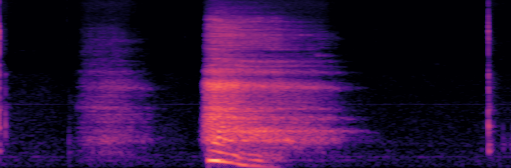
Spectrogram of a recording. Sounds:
Sigh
